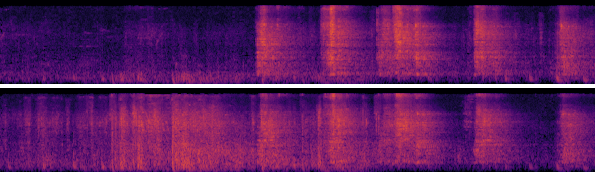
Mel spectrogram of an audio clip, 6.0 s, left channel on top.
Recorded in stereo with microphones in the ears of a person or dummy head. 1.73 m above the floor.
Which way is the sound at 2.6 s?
75° left (ahead or behind).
